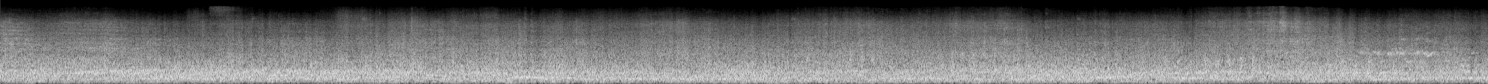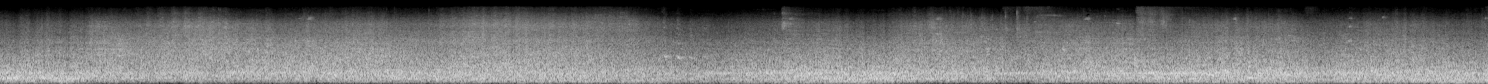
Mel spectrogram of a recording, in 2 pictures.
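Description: Freight train of autorack cars rolling past close by: loud, steady rumble of steel wheels on rail with a clickety-clack of wheels over rail joints.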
